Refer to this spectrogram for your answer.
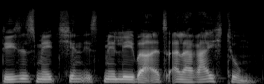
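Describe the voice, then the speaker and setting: A man voicing a young man in love, earnest and determined, in his own plain low voice. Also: moderate pace, creaky, fairly bright tone, dry recording, studio quality.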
